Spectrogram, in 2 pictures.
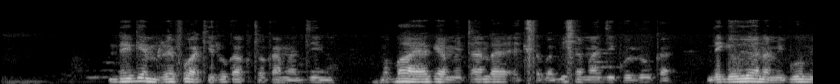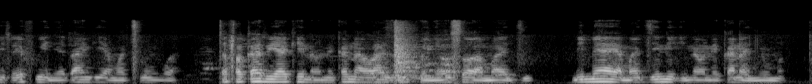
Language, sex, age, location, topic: Swahili, male, 18-24, Nairobi, government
